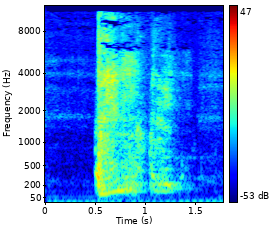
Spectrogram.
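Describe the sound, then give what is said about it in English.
Harsh, chesty coughing from a person with bronchitis: two loud, rough coughs in quick succession, the first a little longer and stronger than the second, with no talk around them. “Yeah, I've been kind of fighting a bronchitis the last week or so. So it's working its way out. Instead of coughing every 5 minutes, now it's like, you know, hourly.”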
